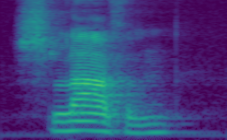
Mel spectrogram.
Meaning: plural of Slaaf
- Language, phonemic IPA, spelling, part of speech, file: Dutch, /ˈslavə(n)/, Slaven, noun, Nl-Slaven.ogg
